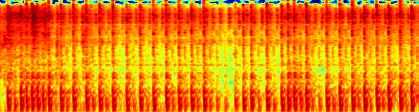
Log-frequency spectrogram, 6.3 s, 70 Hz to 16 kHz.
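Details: Restored Honda Z50 50cc four-stroke with the exhaust refitted and idle adjusted: quick, evenly spaced single-cylinder pops, about nine a second, in a steady rhythm. Normal idle.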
